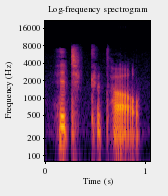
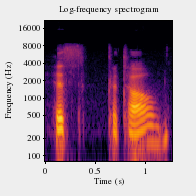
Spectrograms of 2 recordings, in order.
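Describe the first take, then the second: First: The consonant after 'hi' is a hard t sound. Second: The consonant after 'hi' is a soft th sound. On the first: This is the modern pronunciation. "Hit katal would be the modern way of saying it" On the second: This is the older biblical pronunciation. "in older biblical Hebrew, it was a th sound"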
